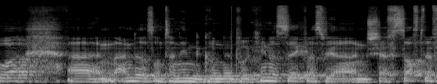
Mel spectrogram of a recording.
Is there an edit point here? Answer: no; 0 cuts

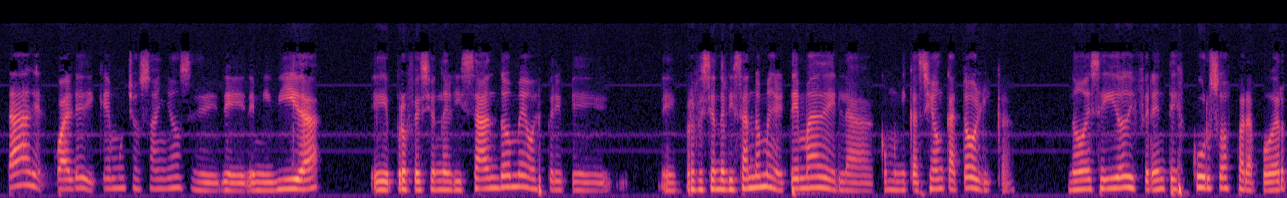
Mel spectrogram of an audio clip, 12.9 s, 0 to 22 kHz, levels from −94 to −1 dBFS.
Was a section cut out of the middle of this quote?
no; 0 cuts

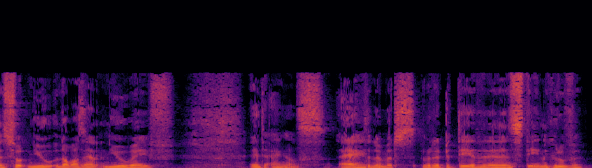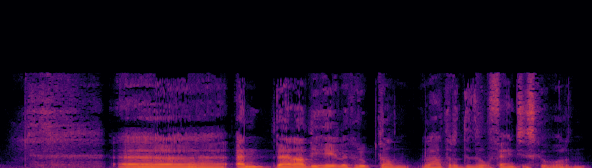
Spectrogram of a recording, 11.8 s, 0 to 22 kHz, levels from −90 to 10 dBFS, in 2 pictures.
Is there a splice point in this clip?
yes; 2 cuts; at 3.7 s, 8.7 s

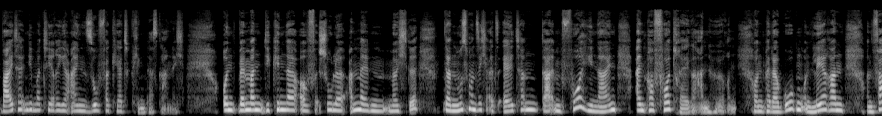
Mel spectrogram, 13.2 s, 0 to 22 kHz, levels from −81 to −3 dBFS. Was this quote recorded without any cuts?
no; 1 cut; at 4.8 s

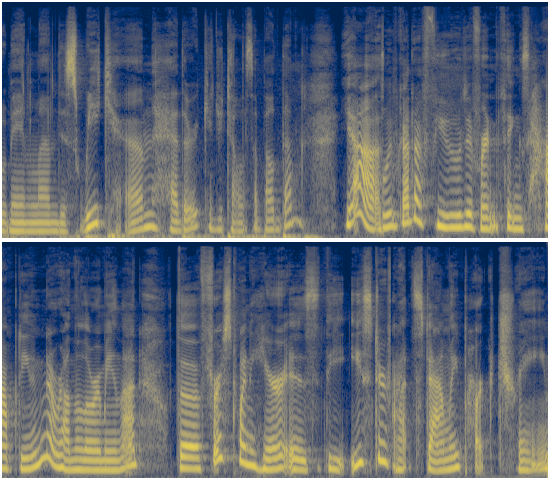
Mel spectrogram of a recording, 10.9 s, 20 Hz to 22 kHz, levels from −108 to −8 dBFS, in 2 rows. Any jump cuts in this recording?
yes; 2 cuts; at 3.8 s, 9.3 s

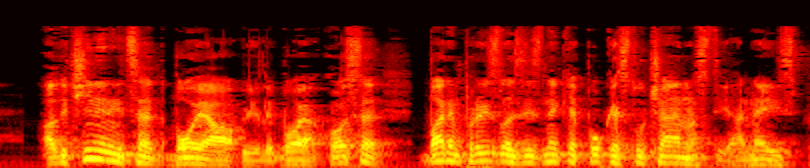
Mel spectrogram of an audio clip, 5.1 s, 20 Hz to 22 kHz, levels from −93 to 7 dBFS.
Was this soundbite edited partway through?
yes; 3 cuts; at 1.0 s, 1.5 s, 2.5 s

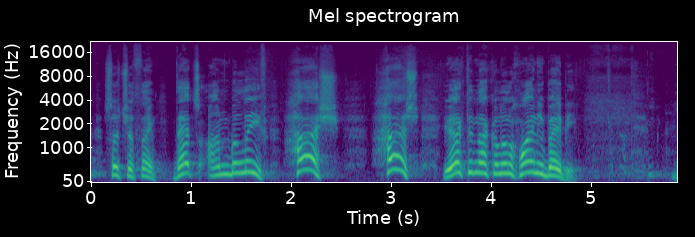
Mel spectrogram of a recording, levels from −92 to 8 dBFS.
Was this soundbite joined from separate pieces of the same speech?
no; 0 cuts

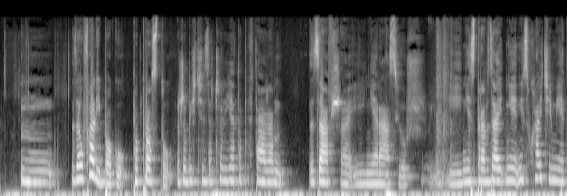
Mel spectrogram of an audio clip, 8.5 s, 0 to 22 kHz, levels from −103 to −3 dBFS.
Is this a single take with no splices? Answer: yes; 0 cuts

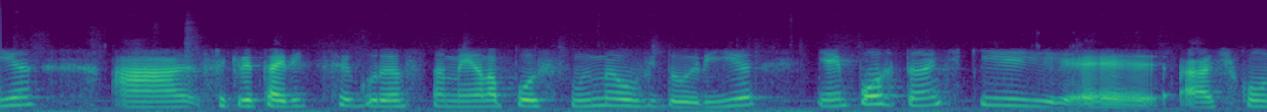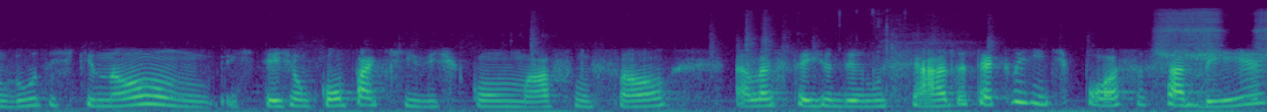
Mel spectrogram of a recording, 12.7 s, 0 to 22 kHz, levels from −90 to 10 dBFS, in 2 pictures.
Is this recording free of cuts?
yes; 0 cuts

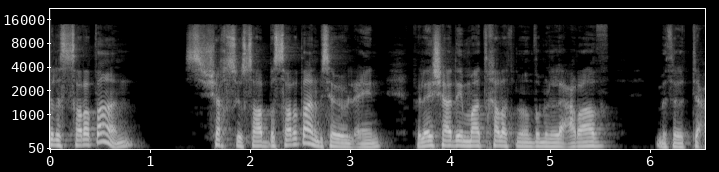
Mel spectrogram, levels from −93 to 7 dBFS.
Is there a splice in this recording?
no; 0 cuts

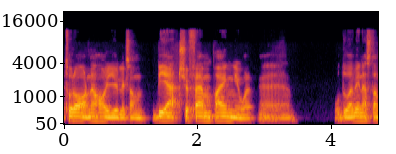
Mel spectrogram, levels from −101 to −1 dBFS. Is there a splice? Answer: no; 0 cuts

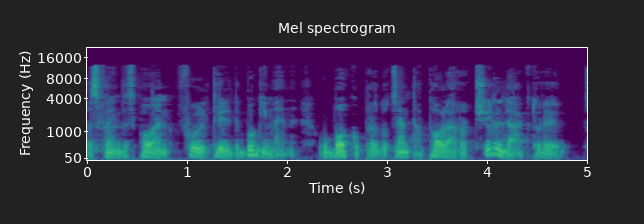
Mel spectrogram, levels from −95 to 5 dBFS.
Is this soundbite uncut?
yes; 0 cuts

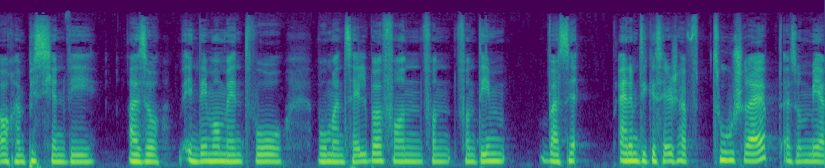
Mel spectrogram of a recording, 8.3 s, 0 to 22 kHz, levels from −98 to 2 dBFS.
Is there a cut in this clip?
no; 0 cuts

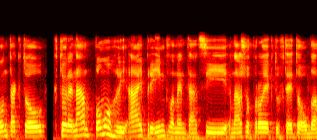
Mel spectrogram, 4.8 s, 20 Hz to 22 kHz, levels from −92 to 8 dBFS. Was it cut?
no; 0 cuts

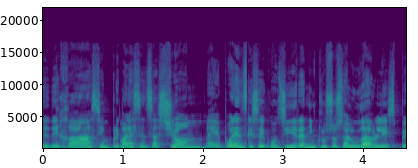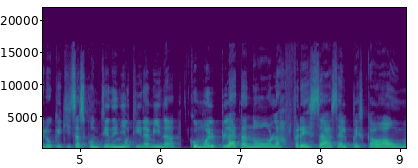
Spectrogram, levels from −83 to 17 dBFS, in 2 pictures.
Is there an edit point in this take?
yes; 4 cuts; at 1.0 s, 2.5 s, 5.6 s, 6.3 s

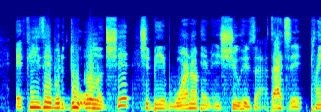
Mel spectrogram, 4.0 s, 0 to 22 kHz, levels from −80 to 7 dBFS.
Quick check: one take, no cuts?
no; 4 cuts; at 1.3 s, 1.8 s, 2.1 s, 2.5 s

